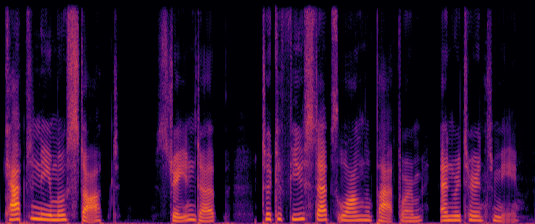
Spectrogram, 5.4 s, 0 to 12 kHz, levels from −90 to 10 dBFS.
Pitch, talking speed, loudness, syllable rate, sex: 230 Hz, 180 wpm, -24 LUFS, 5.9 syllables/s, female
